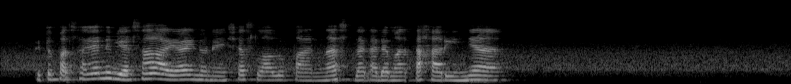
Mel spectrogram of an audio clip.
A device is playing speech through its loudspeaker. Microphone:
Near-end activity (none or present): present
